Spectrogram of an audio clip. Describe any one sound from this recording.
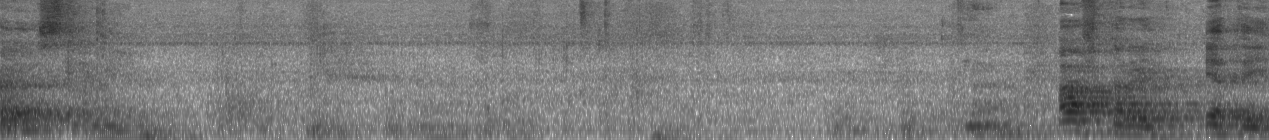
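A middle-aged man lectures calmly in an echoing hall.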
